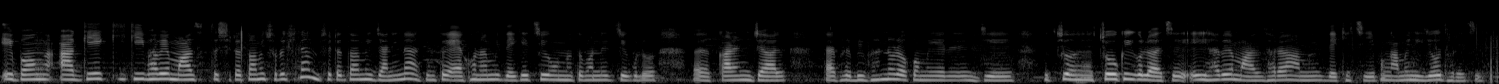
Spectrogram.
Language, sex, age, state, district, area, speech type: Bengali, female, 18-30, West Bengal, Dakshin Dinajpur, urban, spontaneous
